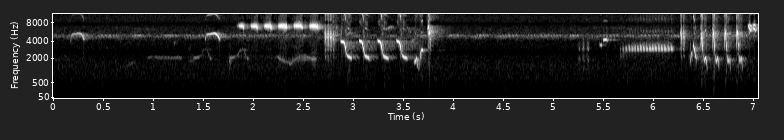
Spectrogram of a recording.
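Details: Sikatan londo flycatcher giving a loud, vigorous training song: high thin whistles, a fast ringing trill of repeated notes, a slurred phrase, then another rapid chattering burst. A steady high insect-like hum runs underneath.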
